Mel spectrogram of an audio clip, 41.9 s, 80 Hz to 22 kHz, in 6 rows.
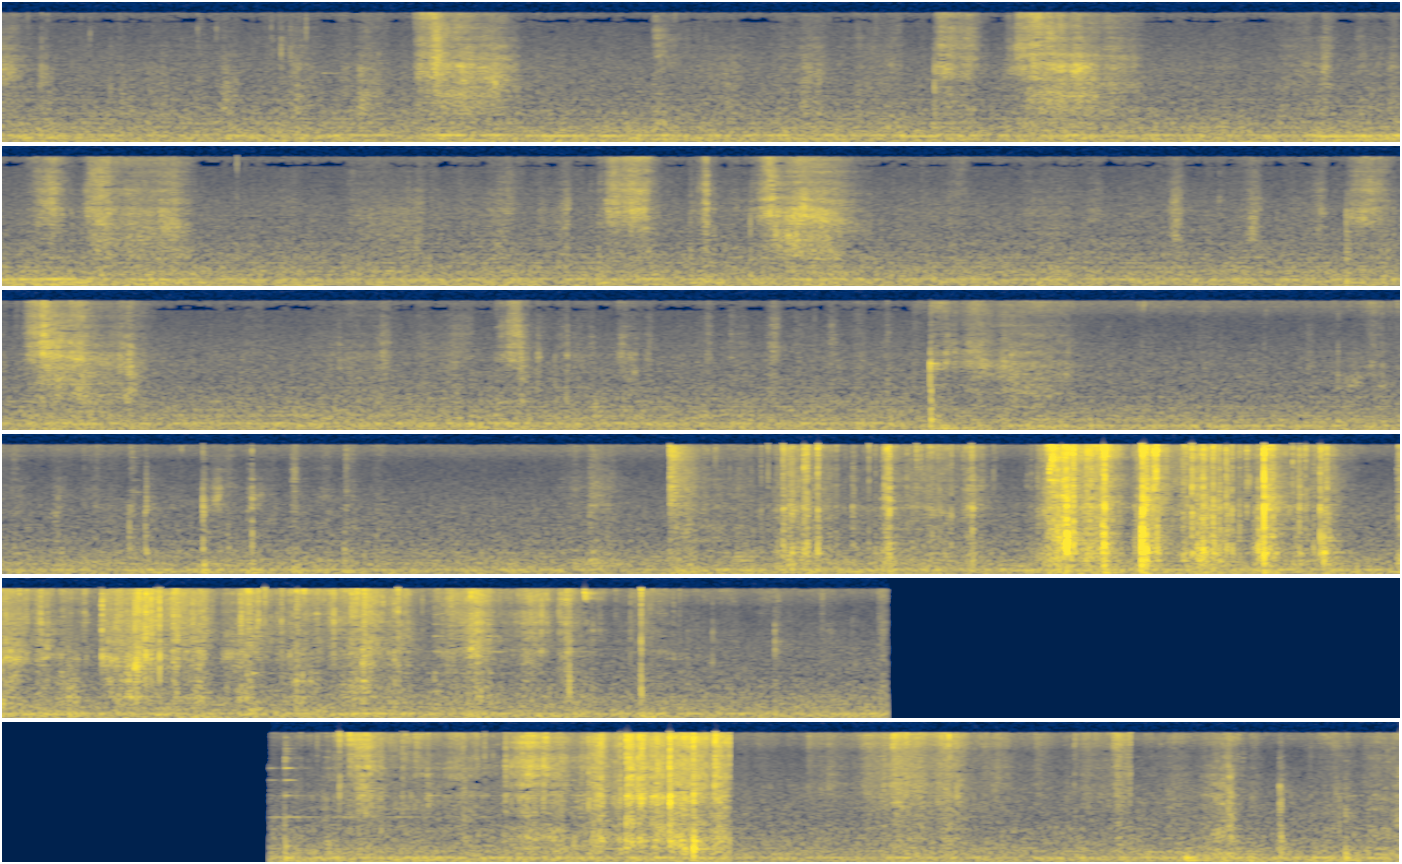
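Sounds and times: bread dough scraping in a bowl: 1.5 - 2.7, 3.4 - 5.8, 6.4 - 8.1, 8.7 - 11.8, 12.8 - 14.8, 15.6 - 19.4
plastic cling wrap crinkling: 24.3 - 31.5, 36.6 - 38.6.

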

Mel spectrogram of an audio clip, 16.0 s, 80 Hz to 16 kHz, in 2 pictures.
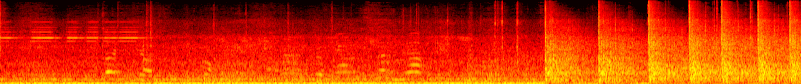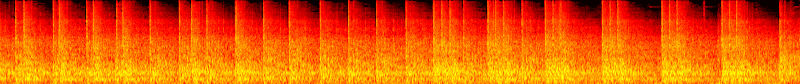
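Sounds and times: rapid rifle gunfire: 5.4 - 16.0.

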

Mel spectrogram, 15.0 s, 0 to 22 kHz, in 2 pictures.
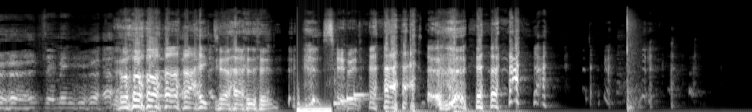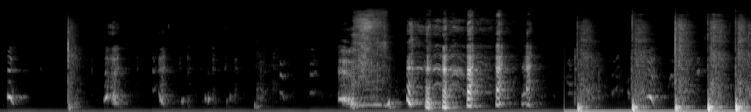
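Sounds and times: man laughing: 1.1 - 7.0, 11.6 - 12.9
man snorting stifled laughter: 3.0 - 3.3.

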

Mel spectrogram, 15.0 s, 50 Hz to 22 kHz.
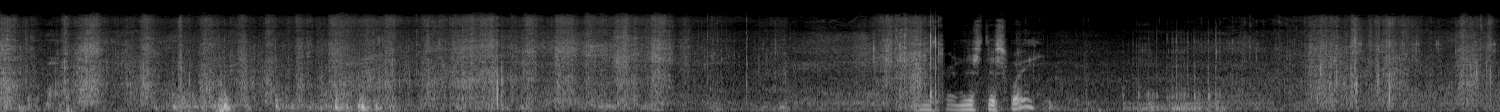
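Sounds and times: footsteps through leaves: 0.0 - 7.8, 8.6 - 9.3, 12.7 - 15.0
plastic tank wheels rolling over leaves: 0.0 - 8.0, 8.6 - 9.5, 11.2 - 15.0.

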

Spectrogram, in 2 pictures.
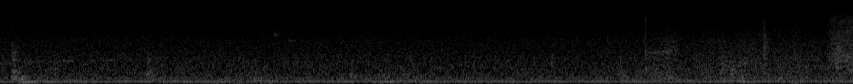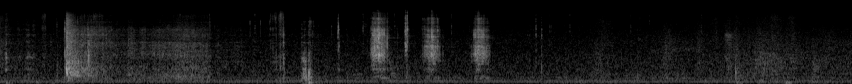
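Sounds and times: brush scraping canvas: 9.5 - 10.8.

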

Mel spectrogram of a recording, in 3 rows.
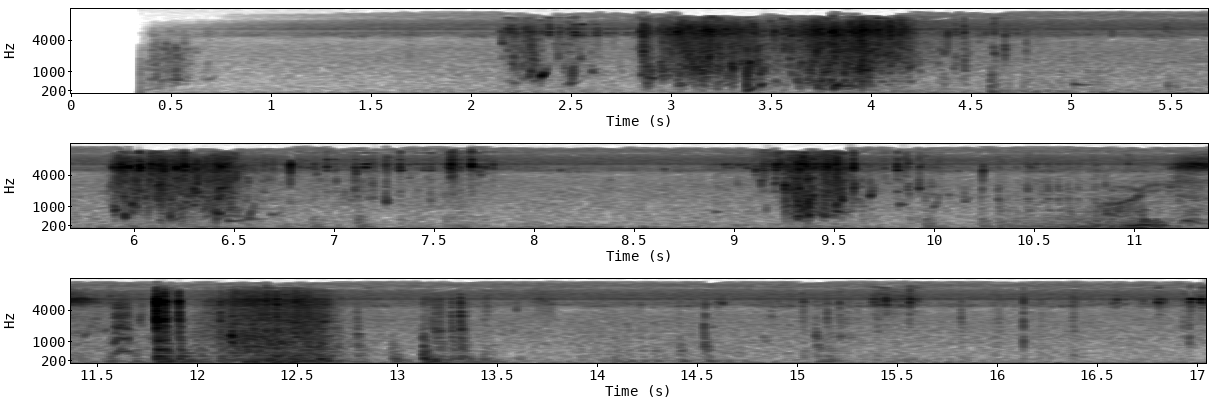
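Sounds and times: fish thrashing and splashing: 2.2 - 4.6, 5.9 - 7.8, 8.9 - 10.2.

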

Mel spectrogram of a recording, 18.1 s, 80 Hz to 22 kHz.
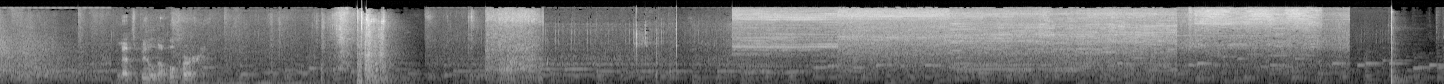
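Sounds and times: angle grinder cutting steel sheet: 9.2 - 16.9.

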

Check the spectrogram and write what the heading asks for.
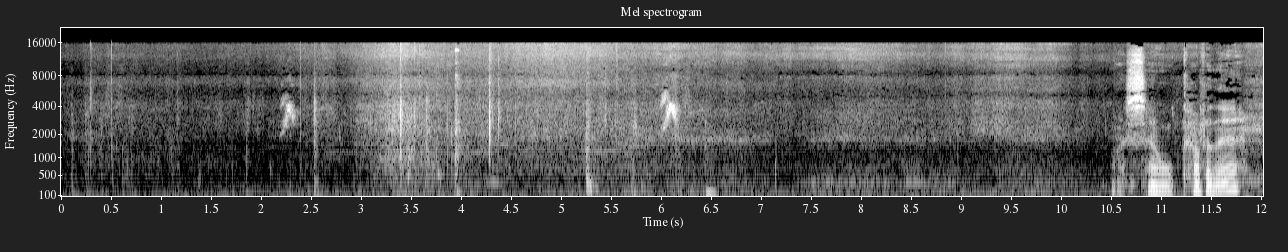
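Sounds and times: faint rustling: 0.0 - 10.9
bird chirping: 2.1 - 2.8, 5.4 - 6.4.

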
